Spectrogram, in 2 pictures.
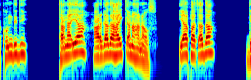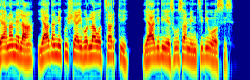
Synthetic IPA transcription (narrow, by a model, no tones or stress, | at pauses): kʊnd̪ɪd̪ɪ | t̪ɐnɐʔɪjaːhɐɾɡɐd̪ɐɦɐjkʼːɐnɐɦɐnɐ̰ws | ʔɪjapɐt͡sʼɐd̪ɐ | d̪ɛʔɐnɐmɛlaːjaːd̪ɐnːɛkʊʃɪjaɪbɔlːɐwɔt͡sːɐɾkːɪ | jaːɡɪd̪ɪjɛsuːsɐmɪnt͡sːɪd̪ɪwo̞ːsːɪ̰s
